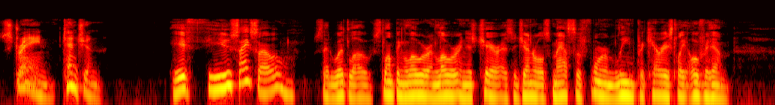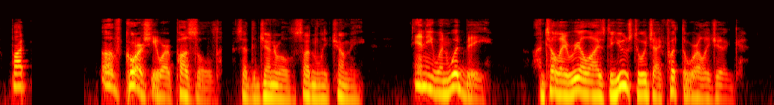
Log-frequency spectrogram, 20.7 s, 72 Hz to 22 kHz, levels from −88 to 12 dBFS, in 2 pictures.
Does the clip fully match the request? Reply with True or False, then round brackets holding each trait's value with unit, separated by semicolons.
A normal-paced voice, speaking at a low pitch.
True (150 wpm; 120 Hz)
